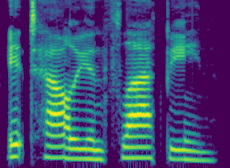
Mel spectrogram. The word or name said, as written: Italian flat bean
